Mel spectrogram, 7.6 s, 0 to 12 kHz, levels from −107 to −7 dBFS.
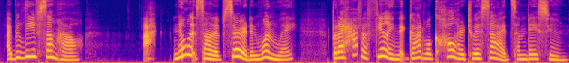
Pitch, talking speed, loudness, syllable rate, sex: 265 Hz, 205 wpm, -19 LUFS, 6.0 syllables/s, female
